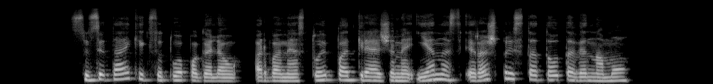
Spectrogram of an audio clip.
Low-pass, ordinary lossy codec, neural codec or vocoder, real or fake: 14.4 kHz; MP3, 96 kbps; autoencoder, 48 kHz, 128 numbers a frame, DAC-VAE, trained on Japanese speech; fake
